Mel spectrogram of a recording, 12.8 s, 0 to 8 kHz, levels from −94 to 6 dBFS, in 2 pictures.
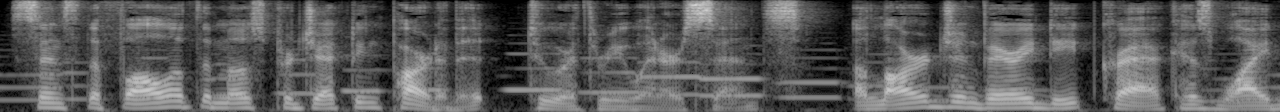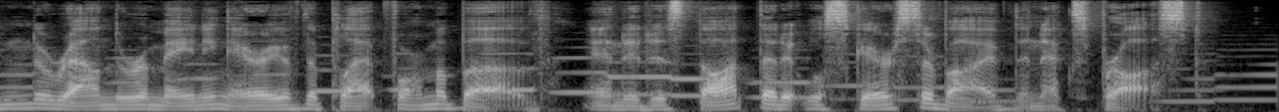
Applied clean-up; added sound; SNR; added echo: none; Wind instrument, woodwind instrument; 19 dB; none.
